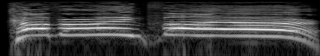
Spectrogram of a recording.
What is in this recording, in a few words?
suppress, dialogue, US; mohaa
